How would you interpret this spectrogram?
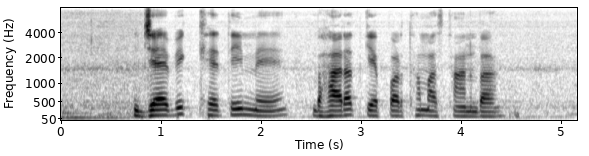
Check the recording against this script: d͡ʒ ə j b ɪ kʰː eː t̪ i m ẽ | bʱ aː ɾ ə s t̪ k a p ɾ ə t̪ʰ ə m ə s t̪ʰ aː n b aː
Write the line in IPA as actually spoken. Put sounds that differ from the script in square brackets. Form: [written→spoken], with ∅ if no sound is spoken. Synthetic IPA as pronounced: d͡ʒ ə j b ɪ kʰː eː t̪ i m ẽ | bʱ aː ɾ ə [s→∅] t̪ k [a→e] p ɾ ə t̪ʰ ə m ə s t̪ʰ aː n b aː

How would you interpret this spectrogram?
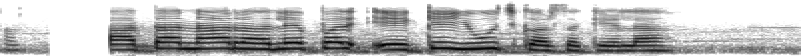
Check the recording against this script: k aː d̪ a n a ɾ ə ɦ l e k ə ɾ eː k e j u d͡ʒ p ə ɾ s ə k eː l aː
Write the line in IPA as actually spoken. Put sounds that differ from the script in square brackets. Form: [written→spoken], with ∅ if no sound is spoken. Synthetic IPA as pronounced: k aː [d̪→t̪] a n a ɾ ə ɦ l e [k→p] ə ɾ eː k e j [u→uː] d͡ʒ [p→k] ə ɾ s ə k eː l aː

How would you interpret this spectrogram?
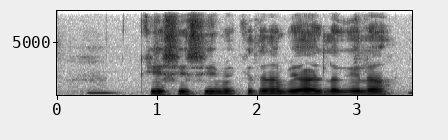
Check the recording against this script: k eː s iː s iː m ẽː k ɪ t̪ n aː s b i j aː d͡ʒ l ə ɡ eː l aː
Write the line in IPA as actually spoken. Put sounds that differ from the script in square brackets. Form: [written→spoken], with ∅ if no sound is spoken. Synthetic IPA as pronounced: k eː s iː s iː m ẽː k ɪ t̪ n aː [s→∅] b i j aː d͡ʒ l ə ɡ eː l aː

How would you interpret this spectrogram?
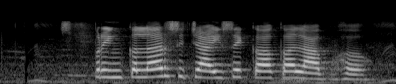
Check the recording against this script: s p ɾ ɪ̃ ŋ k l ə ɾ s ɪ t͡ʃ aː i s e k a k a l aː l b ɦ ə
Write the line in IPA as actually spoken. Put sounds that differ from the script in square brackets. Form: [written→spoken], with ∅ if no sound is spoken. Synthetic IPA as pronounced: s p ɾ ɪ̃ ŋ k l ə ɾ s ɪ t͡ʃ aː i s e k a k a l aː [l→∅] b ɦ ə

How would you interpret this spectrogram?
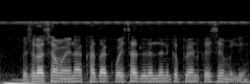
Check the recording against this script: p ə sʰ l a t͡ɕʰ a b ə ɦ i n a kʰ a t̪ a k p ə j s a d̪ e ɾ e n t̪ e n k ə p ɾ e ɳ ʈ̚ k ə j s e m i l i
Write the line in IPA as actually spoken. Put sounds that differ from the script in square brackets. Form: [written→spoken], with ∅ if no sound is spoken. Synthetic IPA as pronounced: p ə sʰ l a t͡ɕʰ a [b→m] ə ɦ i n a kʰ a t̪ a k p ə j s a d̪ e [ɾ→l] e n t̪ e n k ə p ɾ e ɳ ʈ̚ k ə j s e m i l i

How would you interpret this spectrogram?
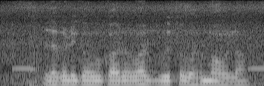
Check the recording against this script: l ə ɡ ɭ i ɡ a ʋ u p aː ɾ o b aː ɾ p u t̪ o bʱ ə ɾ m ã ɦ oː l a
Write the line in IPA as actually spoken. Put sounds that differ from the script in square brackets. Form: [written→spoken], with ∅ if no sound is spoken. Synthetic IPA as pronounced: l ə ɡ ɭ i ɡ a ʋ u [p→k] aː ɾ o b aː ɾ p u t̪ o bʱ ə ɾ m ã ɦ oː l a

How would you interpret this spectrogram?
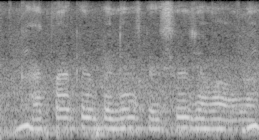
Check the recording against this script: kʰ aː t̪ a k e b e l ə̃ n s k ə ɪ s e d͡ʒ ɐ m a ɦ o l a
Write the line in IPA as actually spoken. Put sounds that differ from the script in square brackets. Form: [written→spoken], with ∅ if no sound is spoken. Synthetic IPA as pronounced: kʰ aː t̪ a k e b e l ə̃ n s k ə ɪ s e d͡ʒ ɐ m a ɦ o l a

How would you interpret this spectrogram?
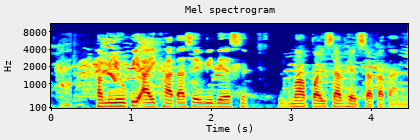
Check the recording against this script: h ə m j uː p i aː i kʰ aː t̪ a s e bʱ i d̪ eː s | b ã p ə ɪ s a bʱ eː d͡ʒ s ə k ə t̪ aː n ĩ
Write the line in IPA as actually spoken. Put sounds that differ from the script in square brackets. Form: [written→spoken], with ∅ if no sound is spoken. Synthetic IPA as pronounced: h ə m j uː p i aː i kʰ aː t̪ a s e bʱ i d̪ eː s | [b→m] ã p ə ɪ s a bʱ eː d͡ʒ s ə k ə t̪ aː n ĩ

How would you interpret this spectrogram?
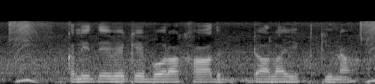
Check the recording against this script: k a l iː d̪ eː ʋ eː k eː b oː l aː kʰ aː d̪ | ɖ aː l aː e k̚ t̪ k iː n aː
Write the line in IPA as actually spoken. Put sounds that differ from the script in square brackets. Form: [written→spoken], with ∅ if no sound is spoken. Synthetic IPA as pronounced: k [a→ə] l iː d̪ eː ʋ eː k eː b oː [l→ɾ] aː kʰ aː d̪ | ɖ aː l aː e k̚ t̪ k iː n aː

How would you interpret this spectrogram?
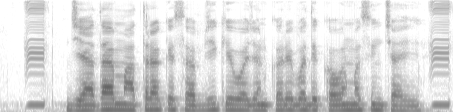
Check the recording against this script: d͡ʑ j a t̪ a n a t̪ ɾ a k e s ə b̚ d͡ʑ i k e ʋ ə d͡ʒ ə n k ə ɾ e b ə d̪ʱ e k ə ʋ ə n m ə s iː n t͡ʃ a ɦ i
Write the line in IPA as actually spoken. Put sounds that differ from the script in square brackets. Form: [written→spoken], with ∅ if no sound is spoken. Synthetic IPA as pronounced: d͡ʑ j a [t̪→d̪] a [n→m] a t̪ ɾ a k e s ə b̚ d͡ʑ i k e ʋ ə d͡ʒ ə n k ə ɾ e b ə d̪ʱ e k ə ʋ ə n m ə s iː n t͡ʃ a ɦ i

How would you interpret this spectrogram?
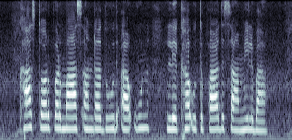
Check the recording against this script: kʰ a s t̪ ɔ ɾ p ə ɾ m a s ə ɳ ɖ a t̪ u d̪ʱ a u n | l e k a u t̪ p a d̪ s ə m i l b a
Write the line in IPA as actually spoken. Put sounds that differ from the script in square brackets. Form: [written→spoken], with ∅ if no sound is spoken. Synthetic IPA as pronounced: kʰ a s t̪ ɔ ɾ p ə ɾ m a s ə ɳ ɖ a [t̪→d̪] u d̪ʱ a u n | l e [k→kʰ] a u t̪ p a d̪ s [ə→a] m i l b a

